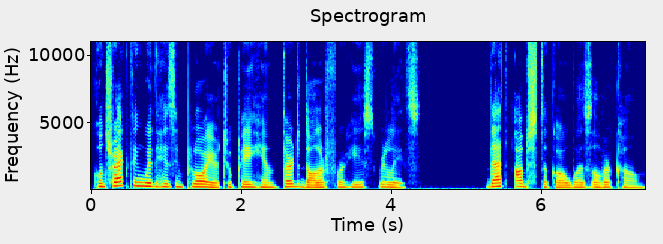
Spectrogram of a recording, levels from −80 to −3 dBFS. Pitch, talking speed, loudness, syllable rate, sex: 195 Hz, 130 wpm, -19 LUFS, 4.4 syllables/s, female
